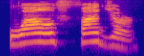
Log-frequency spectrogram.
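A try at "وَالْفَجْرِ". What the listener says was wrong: Jangan fajar, bukan fajar. Tapi wal fajr. Tafkhim ra-nya. Lamnya tipis. Wal jangan ikut tebal semua. Jangan seperti ra-nya Inggris wal fajr. Ada takrirnya tetap. Ada getarannya.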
